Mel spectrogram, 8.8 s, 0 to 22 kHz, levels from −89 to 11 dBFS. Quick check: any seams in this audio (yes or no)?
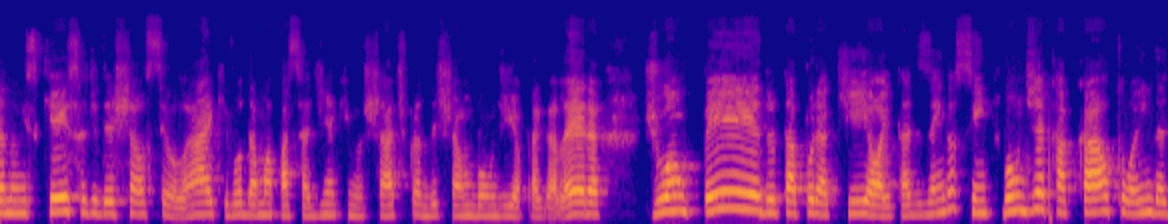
yes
